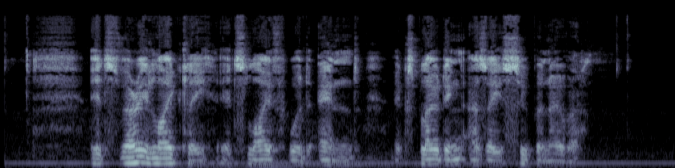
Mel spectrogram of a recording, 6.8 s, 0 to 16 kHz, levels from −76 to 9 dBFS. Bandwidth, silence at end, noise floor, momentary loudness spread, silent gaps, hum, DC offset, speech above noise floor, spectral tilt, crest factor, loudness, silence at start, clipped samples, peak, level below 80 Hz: 11.5 kHz; 0.85 s; -51 dBFS; 15 LU; none; none; under 0.1%; 32 dB; -2.5 dB/octave; 20 dB; -16 LUFS; 0.25 s; under 0.1%; 0 dBFS; -54 dBFS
